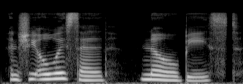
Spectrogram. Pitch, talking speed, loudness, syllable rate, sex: 210 Hz, 150 wpm, -16 LUFS, 3.7 syllables/s, female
